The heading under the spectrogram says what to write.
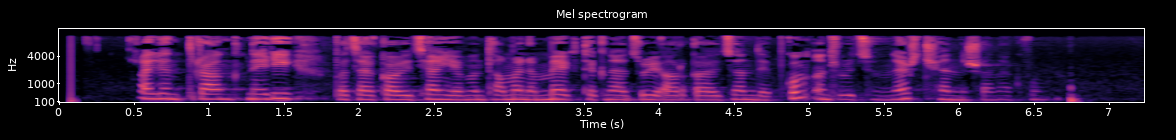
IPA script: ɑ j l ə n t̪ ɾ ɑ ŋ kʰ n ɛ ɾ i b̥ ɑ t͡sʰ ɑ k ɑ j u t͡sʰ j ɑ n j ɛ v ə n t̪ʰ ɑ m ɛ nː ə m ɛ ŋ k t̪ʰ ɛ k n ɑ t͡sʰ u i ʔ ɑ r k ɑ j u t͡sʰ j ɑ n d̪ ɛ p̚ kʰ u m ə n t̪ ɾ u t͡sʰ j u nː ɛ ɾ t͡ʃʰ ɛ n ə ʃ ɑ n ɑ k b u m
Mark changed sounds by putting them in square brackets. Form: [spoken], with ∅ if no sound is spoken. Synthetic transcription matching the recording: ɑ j l ə n t̪ ɾ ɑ ŋ kʰ n ɛ ɾ i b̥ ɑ t͡sʰ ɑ k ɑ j u t͡sʰ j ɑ n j ɛ v ə n t̪ʰ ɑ m ɛ [n] ə m ɛ [∅] k t̪ʰ ɛ k n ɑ [t͡s] u i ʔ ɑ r k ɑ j u t͡sʰ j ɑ n d̪ ɛ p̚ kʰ u m ə n t̪ ɾ u t͡sʰ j u nː ɛ ɾ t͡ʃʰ ɛ [nː] ə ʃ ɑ n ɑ k [v] u m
